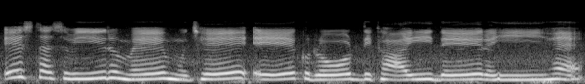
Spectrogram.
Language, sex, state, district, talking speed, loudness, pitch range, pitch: Hindi, female, Madhya Pradesh, Katni, 100 wpm, -10 LUFS, 225-260 Hz, 240 Hz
